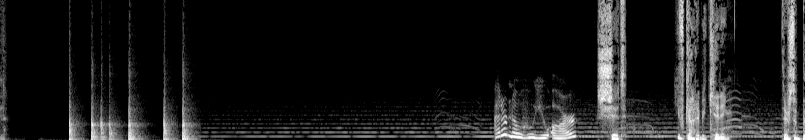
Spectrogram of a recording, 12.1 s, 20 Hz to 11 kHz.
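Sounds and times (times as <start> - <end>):
sharp knocks on a door: 1.0 - 3.0
speech: 7.5 - 9.5, 10.1 - 11.1, 11.7 - 12.0.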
